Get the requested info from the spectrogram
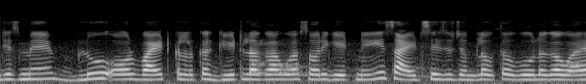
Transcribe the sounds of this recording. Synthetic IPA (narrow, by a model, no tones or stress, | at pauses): d͡ʒɪsmẽbluːɔːɾʋaːɪʈkɐləɾkaɡeːʈlɐɡaɦʊasɔːɾiɡeːʈnɐɦĩsaːɪɖsed͡ʒod͡ʒɐ̃ŋɡlaɦot̪aɦʋolɐɡaɦuaɦɛ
